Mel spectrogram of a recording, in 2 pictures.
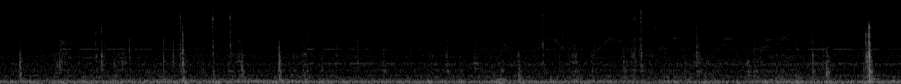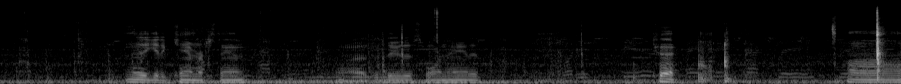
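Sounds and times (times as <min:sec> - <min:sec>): plastic and metal clicks: 0:00.0 - 0:18.0
steady low hum: 0:00.0 - 0:18.0.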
